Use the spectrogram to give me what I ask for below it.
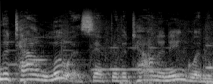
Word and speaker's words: Lewes: name, and we've been Lewis, two syllables, ever since.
